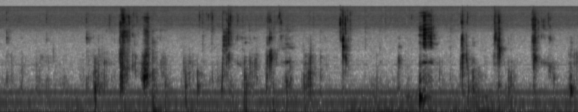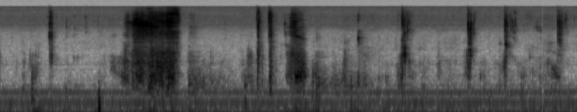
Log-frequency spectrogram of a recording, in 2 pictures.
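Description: Close-miked chewing of instant pasta noodles, with many short wet smacks and clicks of the mouth. A louder noisy sound lasting about a second comes about eleven seconds in.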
